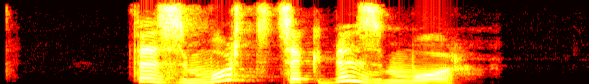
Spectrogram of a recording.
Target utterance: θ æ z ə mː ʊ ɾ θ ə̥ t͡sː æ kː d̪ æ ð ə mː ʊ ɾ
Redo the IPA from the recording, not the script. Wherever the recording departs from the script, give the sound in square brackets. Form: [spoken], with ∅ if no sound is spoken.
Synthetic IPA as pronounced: θ æ z ə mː ʊ ɾ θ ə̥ t͡sː æ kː d̪ æ [z] ə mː ʊ ɾ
